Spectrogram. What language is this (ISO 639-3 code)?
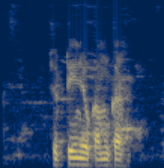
lss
